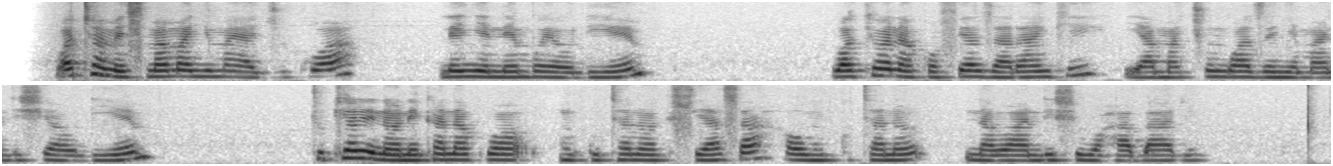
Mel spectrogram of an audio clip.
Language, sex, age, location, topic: Swahili, female, 25-35, Kisumu, government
